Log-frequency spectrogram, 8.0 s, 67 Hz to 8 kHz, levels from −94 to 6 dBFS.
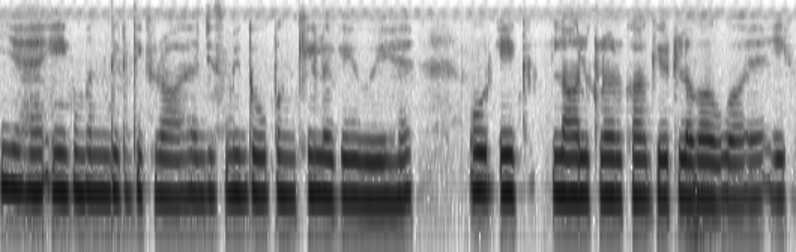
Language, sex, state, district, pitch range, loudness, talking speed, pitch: Hindi, female, Uttar Pradesh, Shamli, 195-215 Hz, -14 LUFS, 160 wpm, 205 Hz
